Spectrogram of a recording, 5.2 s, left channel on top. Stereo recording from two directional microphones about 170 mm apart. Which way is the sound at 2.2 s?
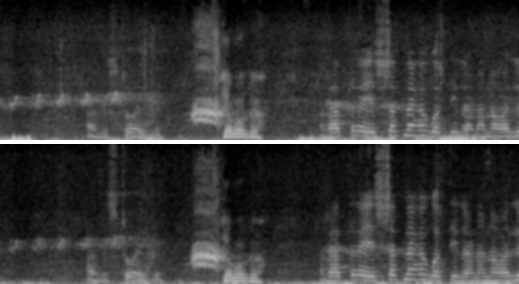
5° right (ahead or behind).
